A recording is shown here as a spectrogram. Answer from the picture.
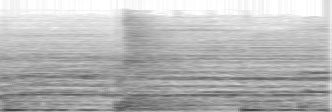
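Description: A group of men chanting together in a sustained, drawn-out mawlid devotional chant, with two sharp beats, one about a second in and one near the end.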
